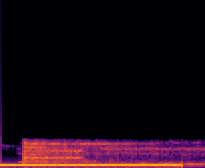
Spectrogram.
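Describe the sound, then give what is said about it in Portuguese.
A steady, mid-pitched telephone tone marks an incoming call, holding for under two seconds with a brighter buzzy layer joining just after it starts, then cutting off abruptly. “Tá ligando pra mim aqui hoje.”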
